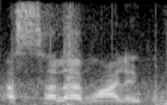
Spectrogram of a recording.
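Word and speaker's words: السلام عليكم: যেমন আসসালামু আলাইকুম। হামজা উচ্চারণ করা, সিন উচ্চারণ করা, মিমের পেশ উচ্চারণ করা।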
